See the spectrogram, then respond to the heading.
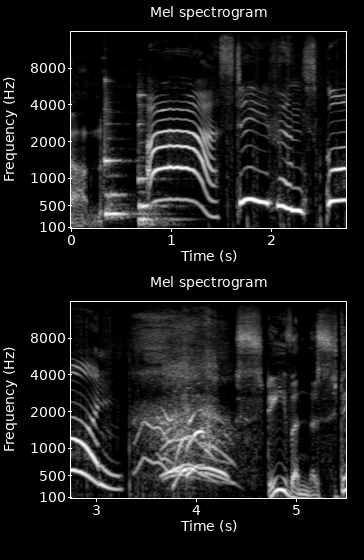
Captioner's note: gasps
